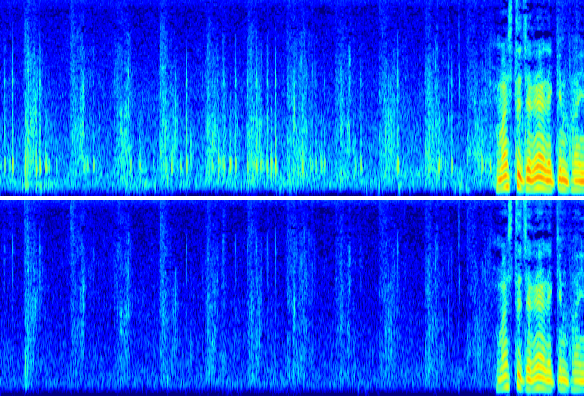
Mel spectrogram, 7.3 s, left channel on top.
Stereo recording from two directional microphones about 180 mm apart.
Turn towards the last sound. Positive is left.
turn(degrees=-20)  # may be behind; listen again after turning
